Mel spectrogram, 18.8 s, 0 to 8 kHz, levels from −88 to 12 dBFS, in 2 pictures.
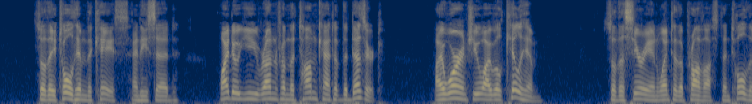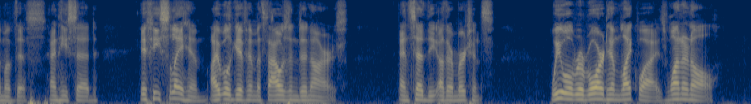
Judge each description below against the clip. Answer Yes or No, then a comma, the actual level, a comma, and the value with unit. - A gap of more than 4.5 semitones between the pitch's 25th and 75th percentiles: No, average, 3.7 semitones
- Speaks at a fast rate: Yes, fast, 210 wpm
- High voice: No, medium, 140 Hz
